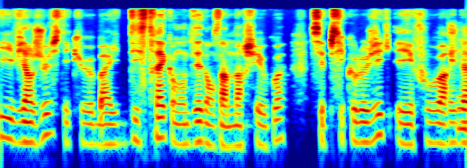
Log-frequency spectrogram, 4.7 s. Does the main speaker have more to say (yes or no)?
yes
